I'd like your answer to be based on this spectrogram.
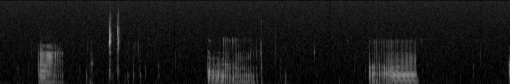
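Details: Person's own stomach sounds, recorded and edited rather than in real time: three loud gurgling rumbles with faint clicks between them; normal bowel sounds (borborygmi).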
